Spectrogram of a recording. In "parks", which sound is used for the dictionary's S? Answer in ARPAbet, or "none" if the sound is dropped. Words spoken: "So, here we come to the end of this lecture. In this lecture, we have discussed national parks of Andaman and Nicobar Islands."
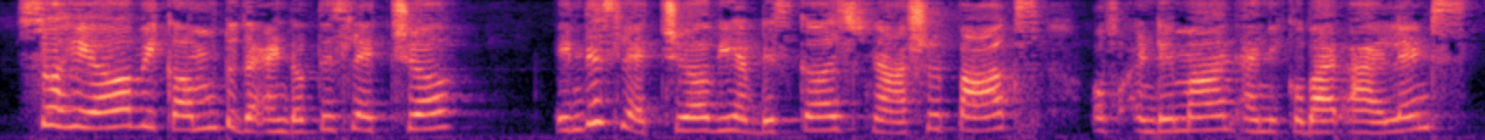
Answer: S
